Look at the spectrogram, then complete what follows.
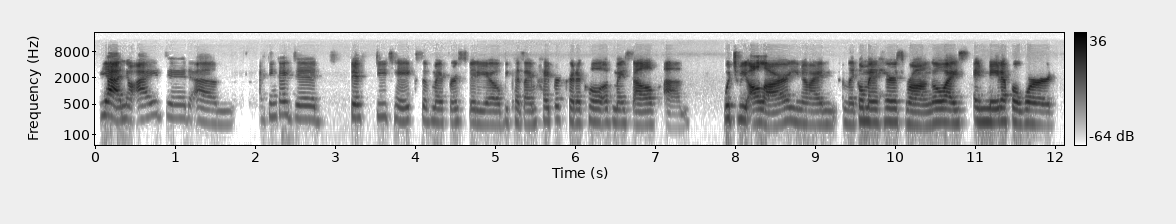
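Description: A woman in her thirties chatting on a video call from a bright room at home, self-deprecating and quick to laugh. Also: mid-range voice, fairly even intonation. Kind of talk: casual video call chat. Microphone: laptop webcam on video call. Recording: dull lo-fi call audio.

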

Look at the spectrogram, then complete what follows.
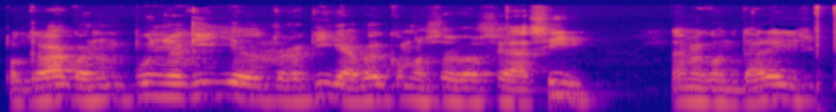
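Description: A young man hosting a reaction video, mocking with loud repeated exclamations as he comments on clips from his room. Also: mid-range voice, fairly even intonation, quick pace.

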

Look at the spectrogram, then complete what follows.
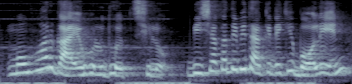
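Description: A woman's voice: high-pitched, big pitch swings, moderate pace, highs cut off, soft background music. A woman narrating a scripted cartoon family story.

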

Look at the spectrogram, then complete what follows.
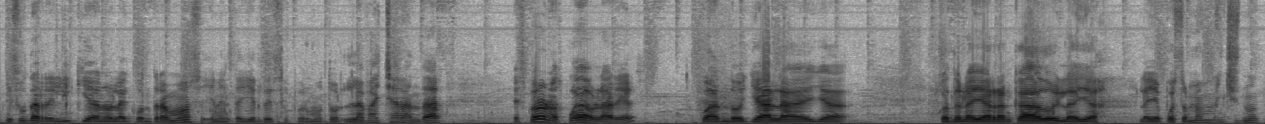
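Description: A man's voice: a little high, fairly even intonation, moderate pace, soft background music. A man in his thirties with a Mexican accent, a motovlog host chatting casually and talking straight to his viewers in an outdoor workshop yard. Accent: Mexican Spanish. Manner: chatty, slangy, addresses viewers directly. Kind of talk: casual vlog chat.

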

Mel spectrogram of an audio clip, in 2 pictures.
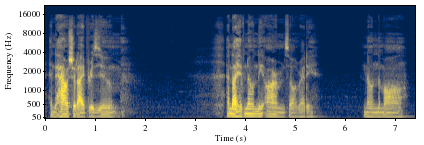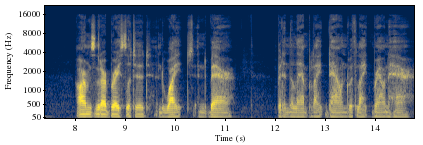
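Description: Very deep-voiced man reciting poetry. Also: a bit bright. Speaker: poetry reader.

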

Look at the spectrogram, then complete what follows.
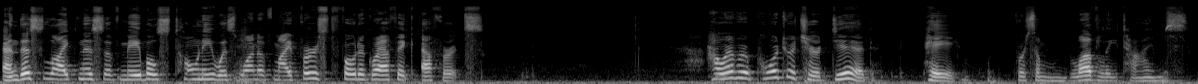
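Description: A woman in her sixties with an American accent performing a staged monologue as a wistful, reflective older painter looking back in measured, nostalgic phrases. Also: fairly high pitch, a little mellow. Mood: wistful reminiscing. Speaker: playwright performing a staged reading. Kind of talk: theatrical monologue reading. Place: small studio room with seated audience.

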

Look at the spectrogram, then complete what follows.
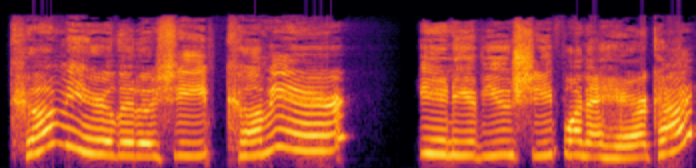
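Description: A woman's voice: very high-pitched, a little slow, sharp tone, no echo, studio quality, heavily acted. A woman playing a plucky, polite young amateur detective in a video game, earnest and thinking aloud. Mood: coaxing. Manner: earnest, crisply phrased, self-narrating.

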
